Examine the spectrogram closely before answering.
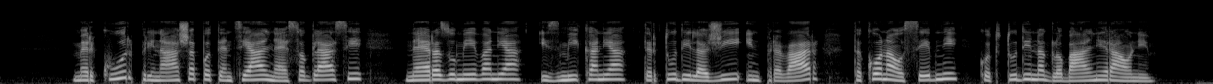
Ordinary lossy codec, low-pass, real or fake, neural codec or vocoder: none; none; real; none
